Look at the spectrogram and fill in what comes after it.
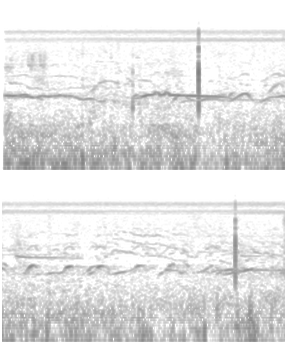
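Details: Coyotes in South Texas howl together in a wavering chorus of rising and falling tones, with a steady high insect-like drone.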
